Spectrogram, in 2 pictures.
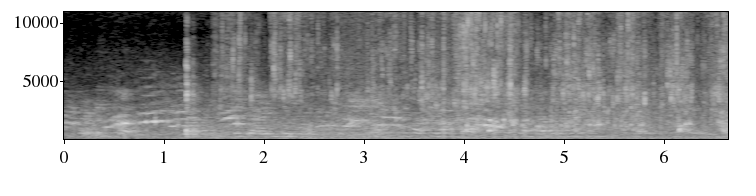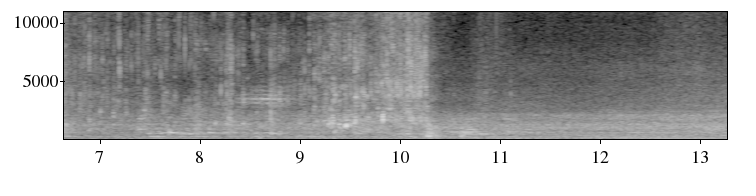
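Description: Water pours and trickles into a pot of buttermilk kadhi for several seconds, with faint background talk and kitchen noise.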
